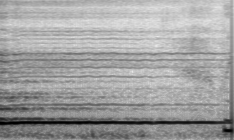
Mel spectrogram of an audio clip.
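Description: A woman's voice holding one steady, nearly pure note without accompaniment, slowly getting softer.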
